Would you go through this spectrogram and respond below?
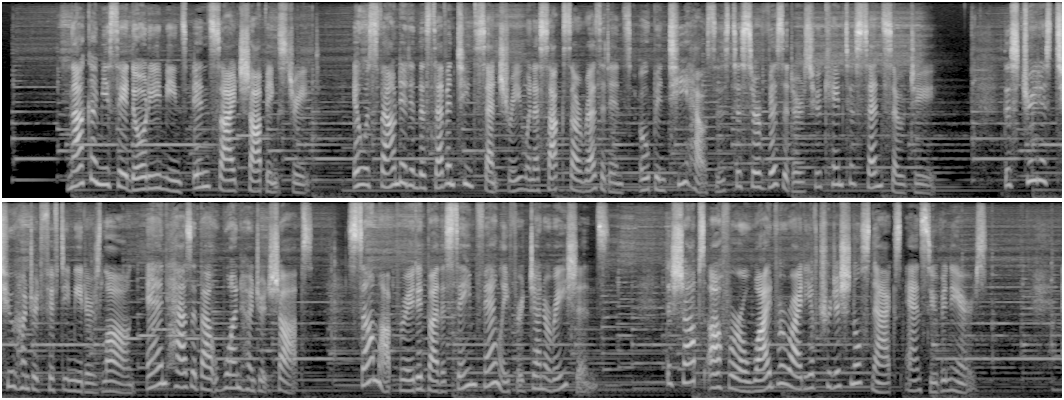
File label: Audio guide sample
